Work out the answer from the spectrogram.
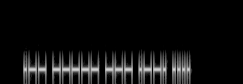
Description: Morse code, heard as a keyed tone, about 50 wpm, 700 Hz. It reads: W0OPH
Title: USA Call Signs 50wpm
